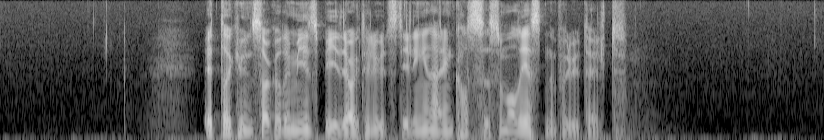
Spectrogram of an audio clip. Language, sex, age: Norwegian, male, 52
